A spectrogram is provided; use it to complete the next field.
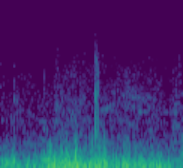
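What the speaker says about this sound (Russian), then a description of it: "Смотрите, там листья, сдувает ветер." Gusty wind rumbles steadily across the microphone at the Angkor temple complex in Cambodia, with a faint rustle of leaves in the background and no one speaking.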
